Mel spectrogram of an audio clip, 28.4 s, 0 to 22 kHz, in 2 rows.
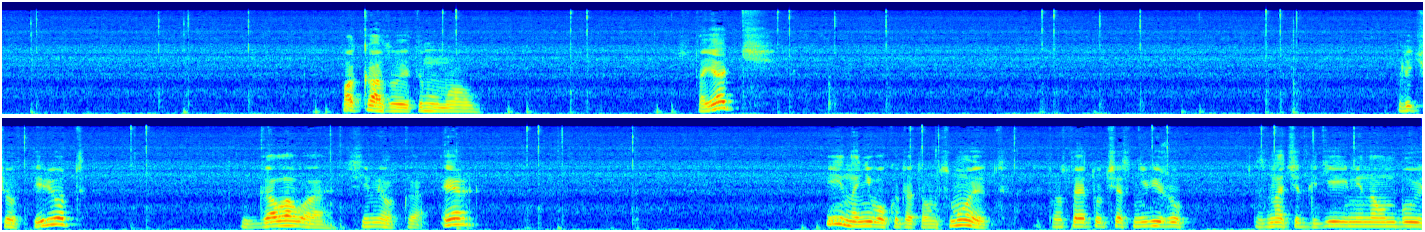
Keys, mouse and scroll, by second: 0.4-1.6 middle drag, 1.9-2.6 middle drag, 3.2 g, 5.1 g, 6.6 r, 8.4 middle click, 10.5 click, 11.0 middle click, 11.9 r, 13.0-14.6 middle drag, 15.6 click, 17.6 KP_7, 18.7 r, 19.9 middle click, 22.2 r, 23.6-24.1 middle drag, 24.7 r, 27.0 click, 27.5 middle click, 28.2 r.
